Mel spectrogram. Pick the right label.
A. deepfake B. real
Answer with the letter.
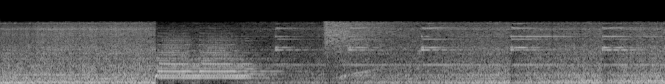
B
